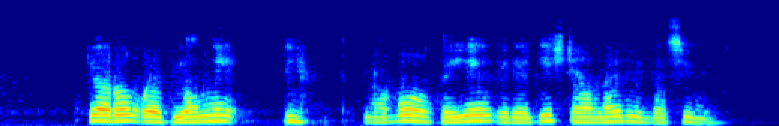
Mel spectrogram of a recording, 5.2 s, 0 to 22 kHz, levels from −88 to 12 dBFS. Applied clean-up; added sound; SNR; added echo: neural mask model DeepFilterNet 3.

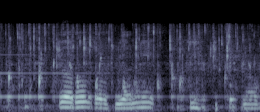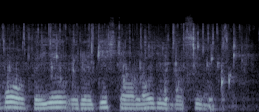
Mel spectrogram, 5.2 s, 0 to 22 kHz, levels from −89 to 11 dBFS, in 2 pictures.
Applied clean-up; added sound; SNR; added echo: neural mask model RNNoise.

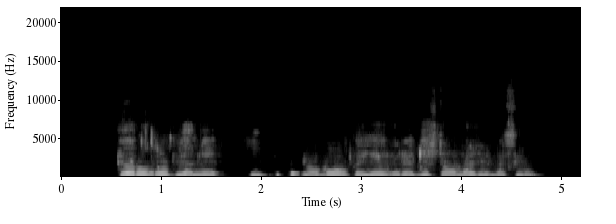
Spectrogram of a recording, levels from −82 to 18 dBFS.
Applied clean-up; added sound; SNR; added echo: neural mask model Resemble Enhance denoiser.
